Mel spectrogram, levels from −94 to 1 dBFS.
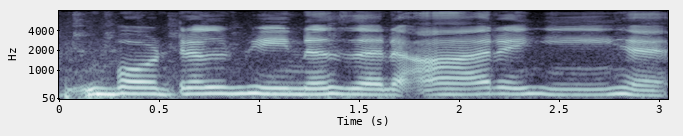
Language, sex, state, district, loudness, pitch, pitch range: Hindi, female, Haryana, Charkhi Dadri, -14 LUFS, 195 Hz, 185-205 Hz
